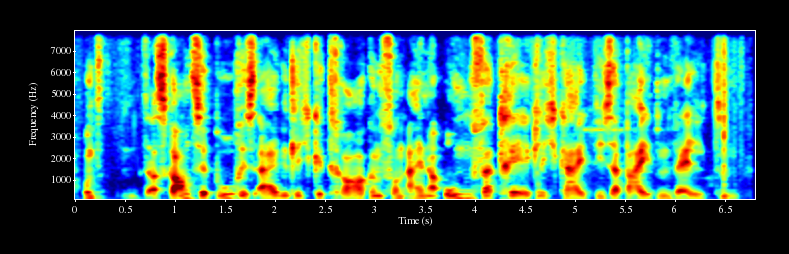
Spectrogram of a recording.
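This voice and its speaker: A man with very wide pitch swings and vocal fry, at a fairly slow pace. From Switzerland. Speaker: author; guest, visiting professor. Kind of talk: interview. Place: home room.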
